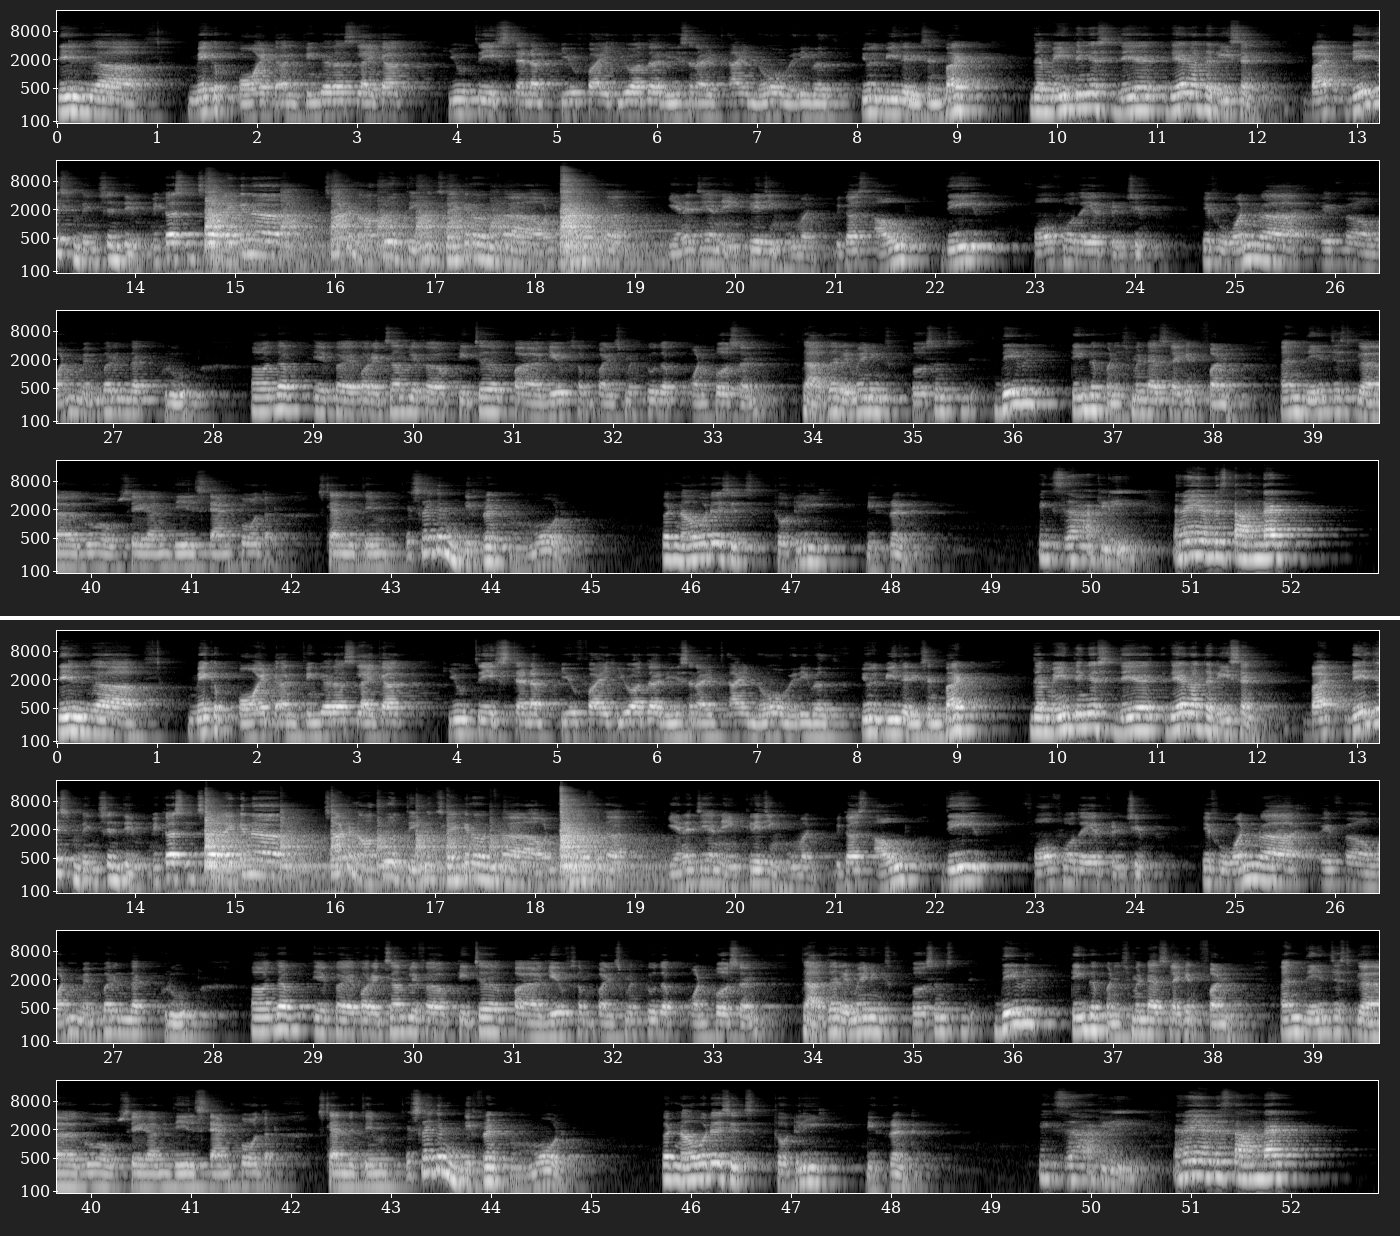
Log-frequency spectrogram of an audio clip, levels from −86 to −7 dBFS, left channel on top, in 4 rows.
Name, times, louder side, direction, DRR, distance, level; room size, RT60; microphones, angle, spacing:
voice 1, 0.0-0.9 1.3-3.5 3.9-7.8 8.0-9.2 9.7-12.0 12.5-15.6 15.9-18.9 19.3-21.8 22.1-22.5 23.0-24.1 24.7-27.8 28.4-33.5 33.9-36.3 36.6-38.2 38.7-41.8 42.4-44.8 45.7-47.4 47.7-48.2, right 3 dB, 20° right, 4 dB, 0.6 m, -26 dB
sound 1, 14.2-20.1, right 2 dB, 85° right, 2.2 m, -27 dB
voice 2, 49.5-50.4 50.8-52.0, left 2 dB, 90° left, -1 dB, 1.4 m, -25 dB
8.2 x 6.4 x 2.2 m, 0.95 s
head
